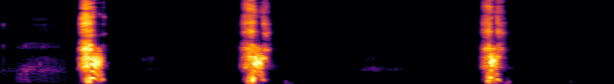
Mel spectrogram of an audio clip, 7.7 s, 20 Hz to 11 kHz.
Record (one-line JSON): {"exhalation_length": "7.7 s", "exhalation_amplitude": 28954, "exhalation_signal_mean_std_ratio": 0.23, "survey_phase": "alpha (2021-03-01 to 2021-08-12)", "age": "18-44", "gender": "Female", "wearing_mask": "No", "symptom_cough_any": true, "symptom_new_continuous_cough": true, "symptom_headache": true, "symptom_onset": "3 days", "smoker_status": "Never smoked", "respiratory_condition_asthma": false, "respiratory_condition_other": false, "recruitment_source": "Test and Trace", "submission_delay": "2 days", "covid_test_result": "Positive", "covid_test_method": "RT-qPCR"}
